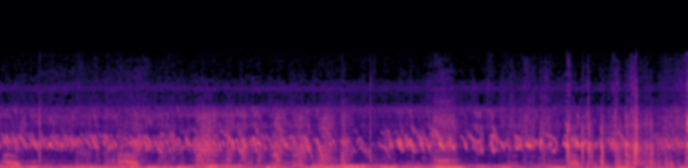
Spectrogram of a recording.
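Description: A mother hen clucks and chatters steadily close by, with a low hum underneath and no talking.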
